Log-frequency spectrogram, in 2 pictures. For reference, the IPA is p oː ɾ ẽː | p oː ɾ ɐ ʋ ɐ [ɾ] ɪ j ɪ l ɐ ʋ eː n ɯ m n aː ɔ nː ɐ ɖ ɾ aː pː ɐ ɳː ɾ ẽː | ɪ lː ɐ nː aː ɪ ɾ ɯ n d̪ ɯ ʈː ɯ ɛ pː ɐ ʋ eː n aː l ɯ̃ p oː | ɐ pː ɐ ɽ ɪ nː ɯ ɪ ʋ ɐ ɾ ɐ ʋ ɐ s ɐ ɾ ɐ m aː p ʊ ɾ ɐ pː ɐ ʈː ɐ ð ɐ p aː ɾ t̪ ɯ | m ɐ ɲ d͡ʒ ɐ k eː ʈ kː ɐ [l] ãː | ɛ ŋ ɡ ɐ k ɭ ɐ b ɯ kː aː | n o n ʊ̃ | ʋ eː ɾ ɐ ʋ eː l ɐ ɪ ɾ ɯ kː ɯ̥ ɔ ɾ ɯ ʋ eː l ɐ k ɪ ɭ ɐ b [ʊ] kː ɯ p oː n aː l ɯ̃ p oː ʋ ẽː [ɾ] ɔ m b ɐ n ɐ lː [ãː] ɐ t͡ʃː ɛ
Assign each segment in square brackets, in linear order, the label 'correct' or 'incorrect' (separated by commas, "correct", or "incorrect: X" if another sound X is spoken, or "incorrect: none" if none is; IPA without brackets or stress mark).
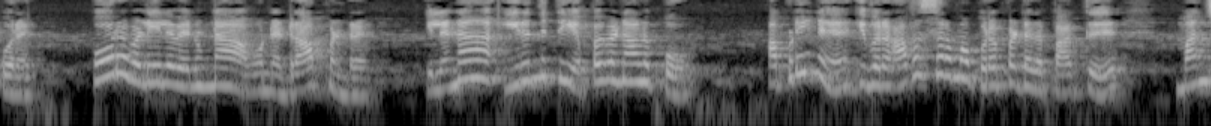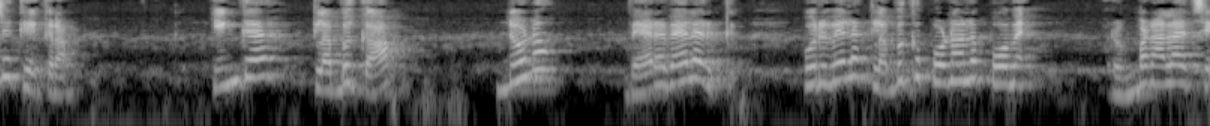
incorrect: ɭ, incorrect: ɾ, incorrect: ɯ, correct, incorrect: aː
